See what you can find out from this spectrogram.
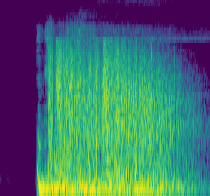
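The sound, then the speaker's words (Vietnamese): A single loud explosion breaks suddenly out of silence, a deep, heavy blast. Its broad rumble holds briefly, then fades away. “Một trận thanh âm nổ thật to, càng thâm thúy vang hơn là cả vực ngoại không gian.”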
